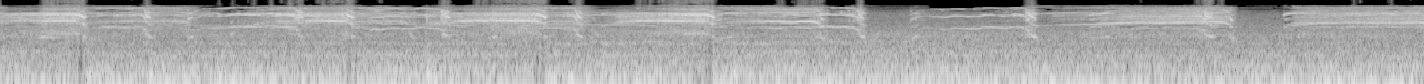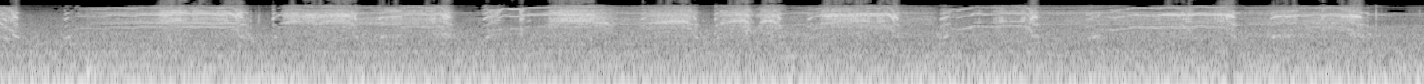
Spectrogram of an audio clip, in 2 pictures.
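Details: Peregrine falcons at their nest in Madrid, Spain, the male bringing a swift for the chicks: a long run of harsh, choppy wailing notes, densely packed with short pauses, over faint background hum.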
